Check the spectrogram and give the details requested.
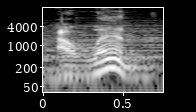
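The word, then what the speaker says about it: Alan: abdomen Chester Allen Arthur chose to pronounce his middle name with the emphasis on the second syllable so he was actually Chester Allen Arthur Grover Cleveland was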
